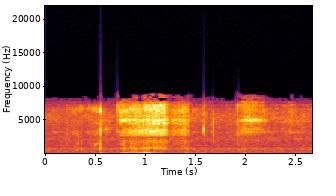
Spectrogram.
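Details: Boston Terrier (female) sleeping with owner, snoring like a man; single rough snorting inspiratory snore with sniffs and snuffles from a small flat-faced dog; snoring.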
